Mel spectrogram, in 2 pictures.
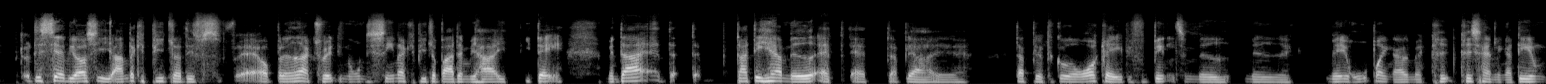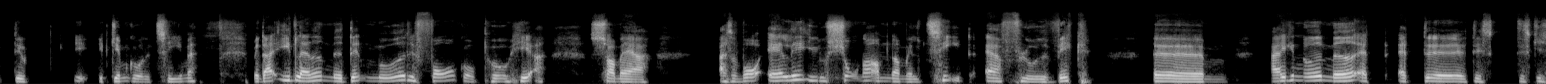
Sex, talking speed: male, 190 wpm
